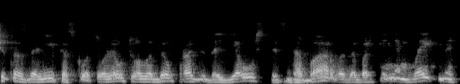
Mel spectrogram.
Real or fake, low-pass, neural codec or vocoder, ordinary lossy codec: real; 7.2 kHz; none; Opus, 64 kbps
